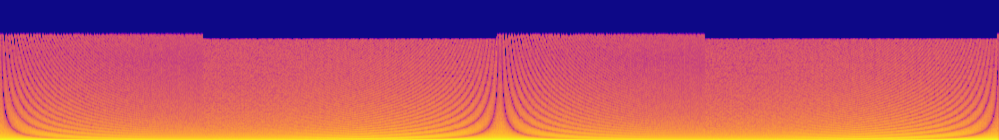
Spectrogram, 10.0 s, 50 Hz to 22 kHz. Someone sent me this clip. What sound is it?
Flanging Sawtooth 10 Seconds
Created in LabChirp using a sawtooth wave in a frequency of 100Hz and a flanger in 10
Flange, Sawtooth, Wave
